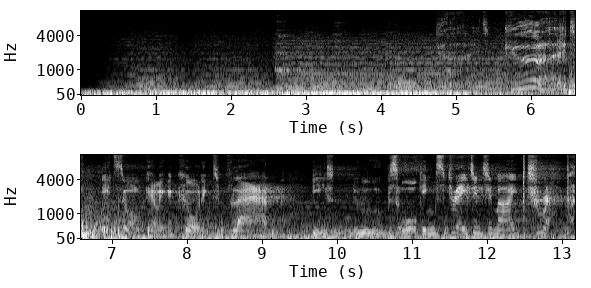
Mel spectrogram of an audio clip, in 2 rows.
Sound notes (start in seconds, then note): 0.2 sinister music; 4.7 thunder rumbles; 12.9 laughs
